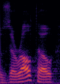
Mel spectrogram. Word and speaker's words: Xarelto: called zerto it's it's it's pronounced with a z sound but it's spelled with x x a r l t so zerto or the generic name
